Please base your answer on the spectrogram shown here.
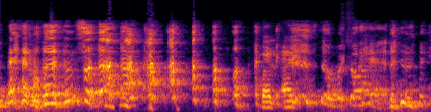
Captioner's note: panelists laughing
